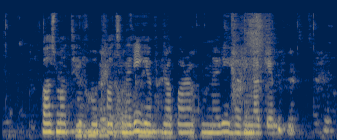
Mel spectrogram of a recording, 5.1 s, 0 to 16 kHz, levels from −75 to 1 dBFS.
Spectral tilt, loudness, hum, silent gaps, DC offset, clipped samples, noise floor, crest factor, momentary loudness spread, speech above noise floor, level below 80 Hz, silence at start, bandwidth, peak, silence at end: -5.5 dB/octave; -21 LUFS; none; none; under 0.1%; under 0.1%; -49 dBFS; 16 dB; 9 LU; 29 dB; -54 dBFS; 0.1 s; 11.5 kHz; -6 dBFS; 0.05 s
